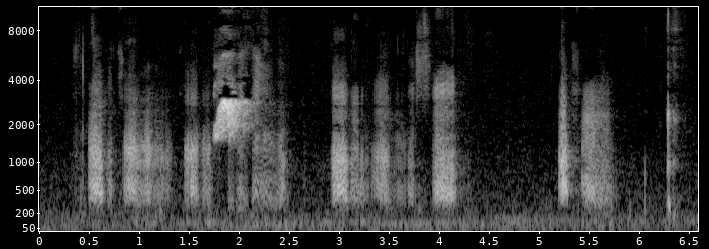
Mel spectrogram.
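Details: A male Hahn's macaw (red-shouldered macaw) exploring a "cave" he found chatters in short, speech-like bursts of mimicked words, broken by one sharp high squawk, in an otherwise quiet room.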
